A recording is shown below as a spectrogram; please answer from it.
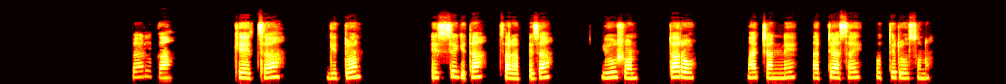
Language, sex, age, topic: Gamo, female, 36-49, government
